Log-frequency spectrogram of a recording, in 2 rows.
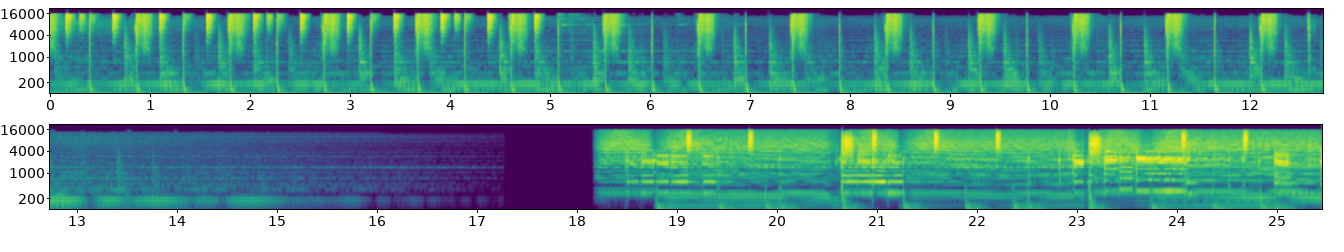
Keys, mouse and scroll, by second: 8.3 click, 8.8-10.9 middle drag, 9.2 alt+d, 10.9 click, 11.0-13.5 middle drag, 12.7 s, 13.5 click, 13.5 g, 13.8 click, 13.9-14.9 middle drag, 14.6 alt+d, 14.9 click, 15.1 r, 16.3 click, 16.4 g, 16.7 click, 16.8 s, 17.2 click, 17.3-18.7 middle drag, 18.7 click, 19.0 click, 19.6-21.1 middle drag, 20.0 alt+d, 21.1 r, 22.4 click, 22.4 g, 23.1 click, 23.3-25.4 middle drag.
